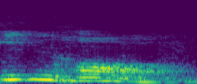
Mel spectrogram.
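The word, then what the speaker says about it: Eden Hall: I was pretty generous, so if you said something like E something Hall, like it was spelled with a D, but it also was pronounced with a T.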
